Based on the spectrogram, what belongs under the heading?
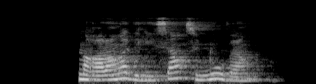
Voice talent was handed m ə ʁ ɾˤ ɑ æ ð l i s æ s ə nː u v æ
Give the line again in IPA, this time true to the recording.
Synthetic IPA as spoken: m ə ʁ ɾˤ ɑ æ ð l i s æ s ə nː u v æ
